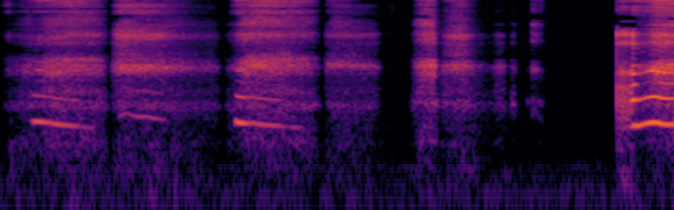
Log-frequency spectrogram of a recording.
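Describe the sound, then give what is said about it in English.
A woman's breathy gasps and soft, voiced moans, fairly loud, coming in a rhythmic series of about half a dozen short bursts with quick pauses between. “I don't want to make these little moans. Those whimpers. Those gasps.”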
